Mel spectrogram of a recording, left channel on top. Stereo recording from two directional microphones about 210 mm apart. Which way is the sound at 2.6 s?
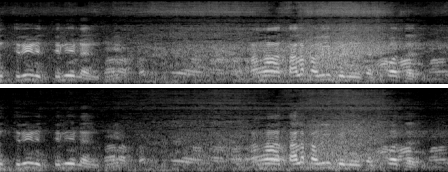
5° right (ahead or behind).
